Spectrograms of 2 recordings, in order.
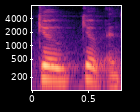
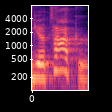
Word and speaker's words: gyotaku: captain who's like, "Hey, have you ever heard of this thing called gyotaku?" Same thing. And I'm like, "Yeah, you mean gyotaku?"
